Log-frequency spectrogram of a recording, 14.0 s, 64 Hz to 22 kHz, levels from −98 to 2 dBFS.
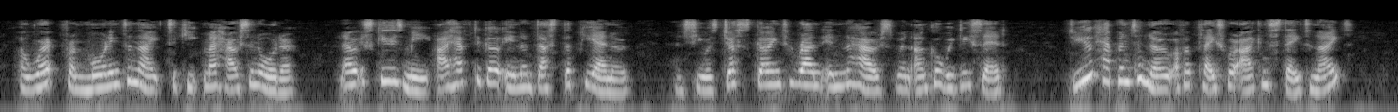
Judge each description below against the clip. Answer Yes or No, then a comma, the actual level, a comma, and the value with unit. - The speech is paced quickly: Yes, fast, 225 wpm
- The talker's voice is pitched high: Yes, high, 240 Hz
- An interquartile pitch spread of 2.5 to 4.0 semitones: No, average, 5.2 semitones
